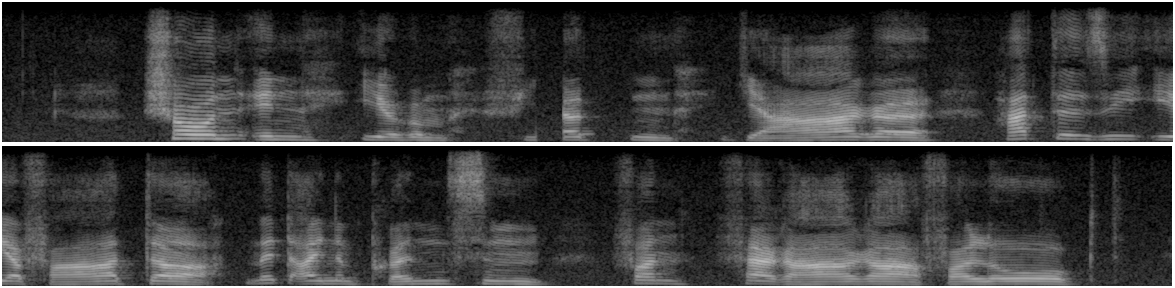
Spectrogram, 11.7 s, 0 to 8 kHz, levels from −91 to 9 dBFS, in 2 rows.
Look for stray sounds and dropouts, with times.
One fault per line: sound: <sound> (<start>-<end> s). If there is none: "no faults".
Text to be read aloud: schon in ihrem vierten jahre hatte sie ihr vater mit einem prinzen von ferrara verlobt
sound: dropout (2.7-2.8 s)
